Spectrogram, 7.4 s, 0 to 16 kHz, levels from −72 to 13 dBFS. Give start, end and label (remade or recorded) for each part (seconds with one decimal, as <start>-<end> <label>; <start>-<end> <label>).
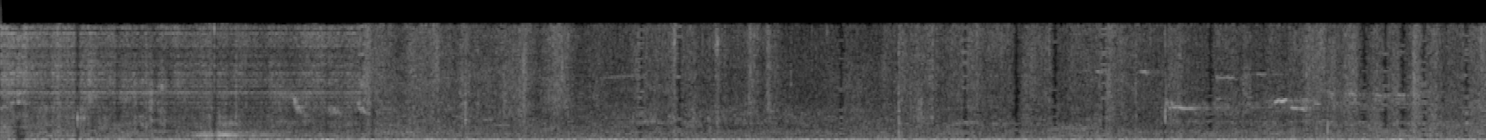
0.0-1.8 remade; 1.8-7.4 recorded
